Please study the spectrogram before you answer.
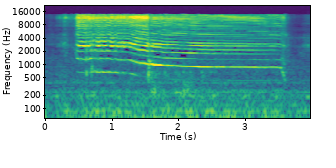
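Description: A single rubbery squeal, about three seconds long, sliding slowly down in pitch: a bad radiator cap venting pressure.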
